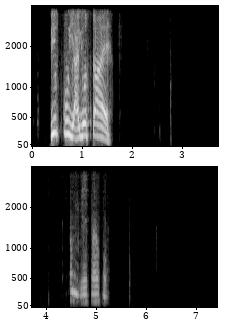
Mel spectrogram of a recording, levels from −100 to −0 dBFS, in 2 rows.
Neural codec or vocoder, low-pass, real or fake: vocoder, 44.1 kHz, 128 mel bands every 512 samples, BigVGAN v2; 3.6 kHz; fake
